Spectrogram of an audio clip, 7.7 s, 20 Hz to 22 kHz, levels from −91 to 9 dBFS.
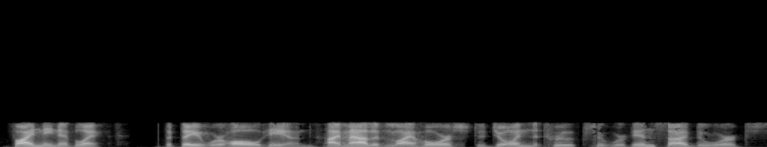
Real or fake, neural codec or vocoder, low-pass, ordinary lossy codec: fake; codec, 16 kHz, 0.5 kbps, FunCodec, trained on LibriTTS, 25 frames a second; 3.6 kHz; AAC, 24 kbps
